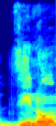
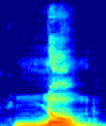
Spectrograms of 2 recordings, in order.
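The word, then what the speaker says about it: gnome: जी एन ओ एम ई तो जीनोम नहीं पढ़िएगा जी को साइलेंट कीजिएगा एन ओ एम ई को पढ़ेंगे नोम।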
